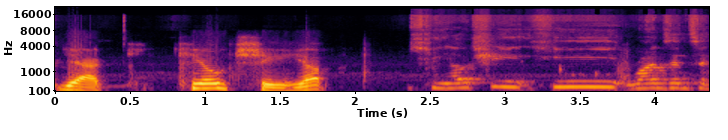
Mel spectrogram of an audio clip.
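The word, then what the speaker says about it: Kōichi: main character, Kyochi, I think that's how you pronounce his name? Yeah, Kyochi, yep.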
